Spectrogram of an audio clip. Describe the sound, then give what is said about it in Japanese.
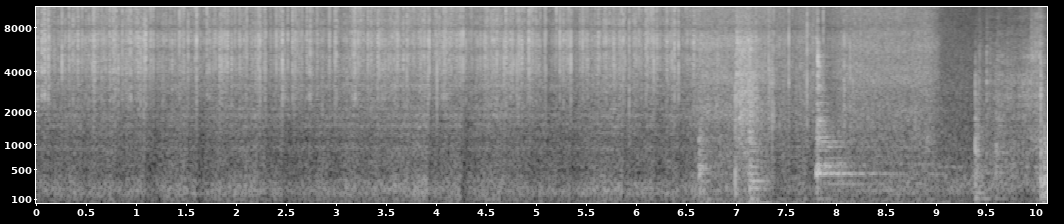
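Tochio-age, the fried tofu specialty of Tochio in Niigata Prefecture, Japan, deep-frying in hot oil: a steady dense crackle and hiss of sizzling bubbles with a few louder pops and spatters toward the end, and no voices. “今朝は新潟県栃尾市の名物栃尾揚げの美味しい音色それではお聞きください”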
